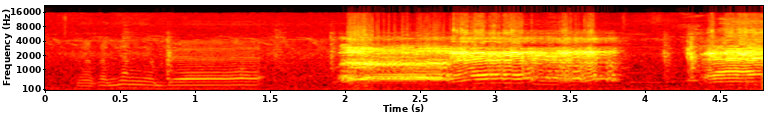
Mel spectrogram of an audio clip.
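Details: Village goats, big and small, bleating while fed: a lower, shorter wavering cry, then a loud, high, sustained bleat of about two seconds, and another starting at the end.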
